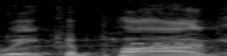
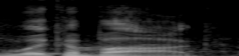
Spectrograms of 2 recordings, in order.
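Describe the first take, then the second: First: The name is pronounced the way it is spelled. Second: The name is pronounced the local way, like Wickabog. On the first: The speaker calls it wrong. "so Weekapaug is Wickabog" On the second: The speaker calls it right. "It's pronounced Wickabog"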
